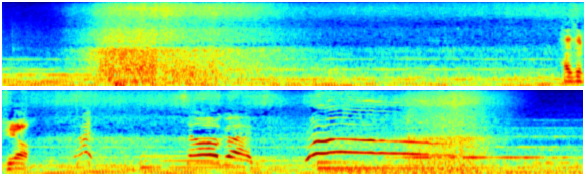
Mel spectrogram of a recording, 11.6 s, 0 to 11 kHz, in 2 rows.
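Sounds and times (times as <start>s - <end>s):
steady broadband hiss: 0.7s - 8.8s
ocean waves lapping onto a sandy beach: 0.7s - 10.9s
speech: 5.6s - 6.8s, 7.7s - 9.3s.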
